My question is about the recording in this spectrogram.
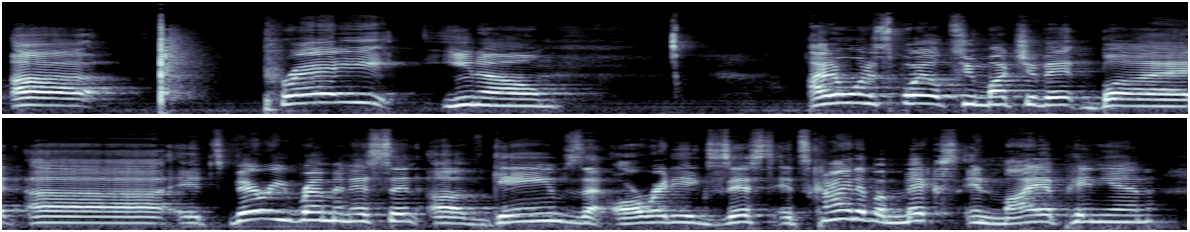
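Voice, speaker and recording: A man in casual podcast chat giving a game review, animated and swearing freely. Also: high voice, unhurried. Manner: animated, swearing, acts out scenes in mock voices.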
